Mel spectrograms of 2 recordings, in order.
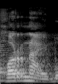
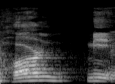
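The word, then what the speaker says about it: Horney: Jadi bacanya Hornai, bukan Horn-ni.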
